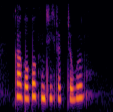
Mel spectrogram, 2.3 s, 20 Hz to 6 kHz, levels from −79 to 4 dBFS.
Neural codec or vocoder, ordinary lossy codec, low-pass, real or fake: none; none; 5.4 kHz; real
